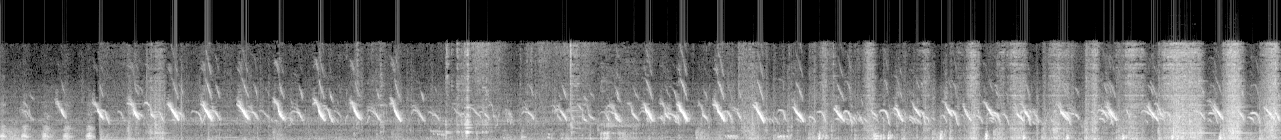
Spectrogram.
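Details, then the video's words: Continuous high-pitched peeping from newly hatched chicks, many sharp downslurred notes in quick succession, with faint low sounds and occasional clicks underneath. "Âm thanh gà con mới nở kêu, gà kêu, gà gáy"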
